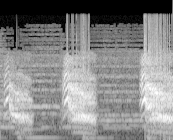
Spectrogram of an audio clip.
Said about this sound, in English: The first time I heard a snow leopard roar, I still remember a long time ago. Suddenly I heard this roaring call.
